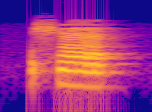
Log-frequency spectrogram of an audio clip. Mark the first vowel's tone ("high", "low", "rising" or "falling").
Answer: low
